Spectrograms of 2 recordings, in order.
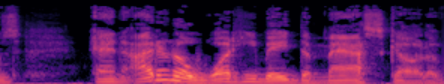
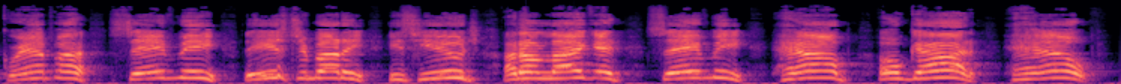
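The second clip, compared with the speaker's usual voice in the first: shrill panicked yelling, far higher and louder; a scared five-year-old screaming for help; terrified child scream; 11 dB louder than usual. Retold or imitated. Little boy running from the giant Easter bunny, panicked screams. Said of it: "I'm like".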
